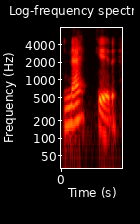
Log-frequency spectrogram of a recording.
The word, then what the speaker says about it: Nekkid: Nekkid, pronounced Nekkid, is a readathon created and hosted by Black Prose Book Club that highlights Black love and Black romance.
